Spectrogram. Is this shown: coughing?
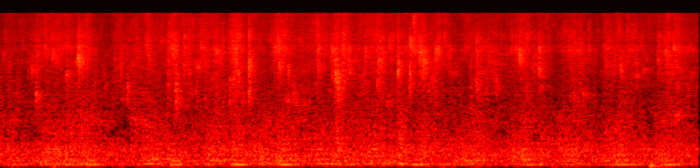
no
